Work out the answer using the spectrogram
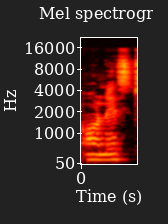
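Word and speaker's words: honest: অনেস্ট অনেস্ট না অনেস্ট এইচ এর উচ্চারণ সাইলেন্ট থাকবে এজন্য এখানে কি হবে মত হচ্ছে এজন্য এখানে কি হবে এন হবে mister Alam is অ্যান অনেস্ট man mister Alam is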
